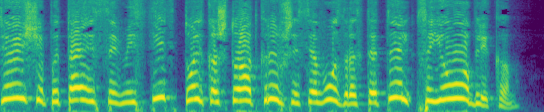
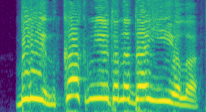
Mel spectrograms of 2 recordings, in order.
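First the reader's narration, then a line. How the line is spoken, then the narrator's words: Angry snap. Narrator (Russian): сердито огрызнулся Мафей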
